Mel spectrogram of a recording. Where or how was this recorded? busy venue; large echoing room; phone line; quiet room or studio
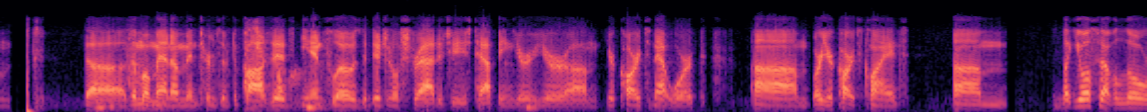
phone line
